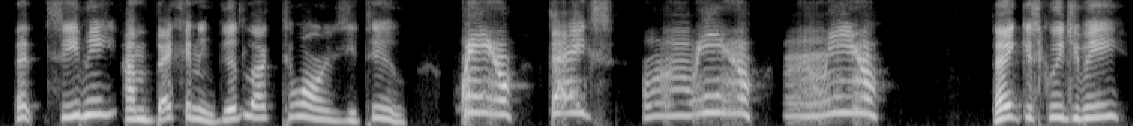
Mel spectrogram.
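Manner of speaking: high cat puppet voice; lucky cat voice. Pretend. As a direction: squeak like a beckoning cat. Cat voice continues.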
